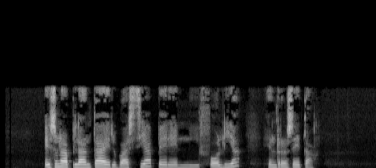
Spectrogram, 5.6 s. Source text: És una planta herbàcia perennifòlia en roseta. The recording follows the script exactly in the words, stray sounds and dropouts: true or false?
true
